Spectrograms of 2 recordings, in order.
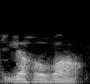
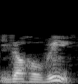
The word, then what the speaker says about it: Yahweh: Yes, you can pronounce it Yehovah, and I don't want to say that you can't pronounce it. You can. You can pronounce it Yehovah as much as you can pronounce it Yahweh. You can. You can pronounce it Yahweh as well, as the old Africans did. Yahweh is another form that they pronounce God's name as.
